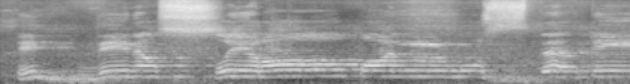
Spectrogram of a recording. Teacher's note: সদ উচ্চারণ করার সময় ঠোঁট গোল হবে না। · সদে যখন জের হবে তখন উচ্চারণ কম হবে, কিন্তু সিন হবে না।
